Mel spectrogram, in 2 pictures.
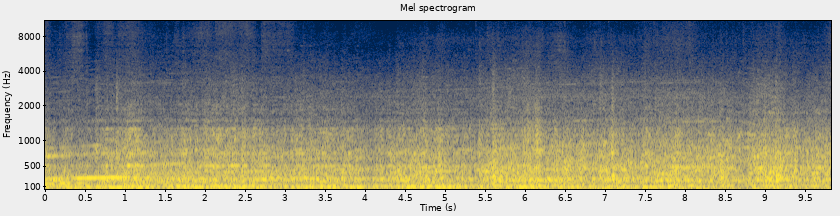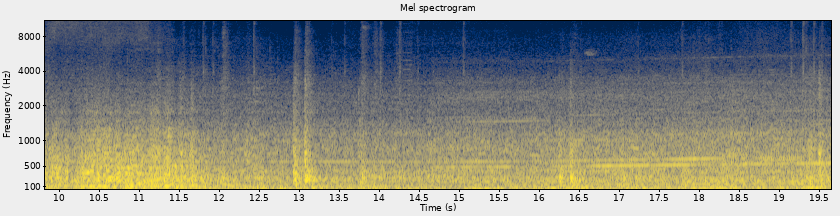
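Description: Running sound inside a Tokyu 1000 series electric train car, heard from above the motor bogie: a steady rumble of wheels on rail. The Toyo GTO-VVVF inverter and traction motor give a whine that rises in pitch in the first second, and a fainter rising whine returns near the end. There is a single sharp click about two-thirds of the way through.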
